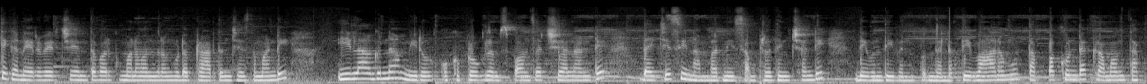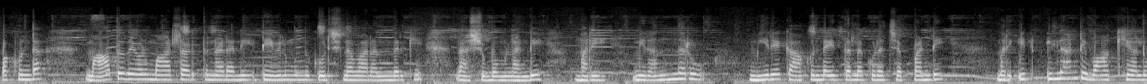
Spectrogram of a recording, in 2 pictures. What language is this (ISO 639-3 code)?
tel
